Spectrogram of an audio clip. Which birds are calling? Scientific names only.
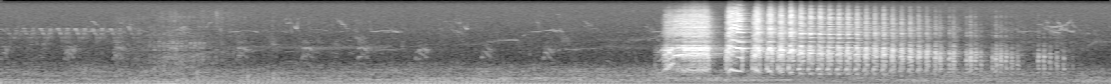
Pternistis erckelii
